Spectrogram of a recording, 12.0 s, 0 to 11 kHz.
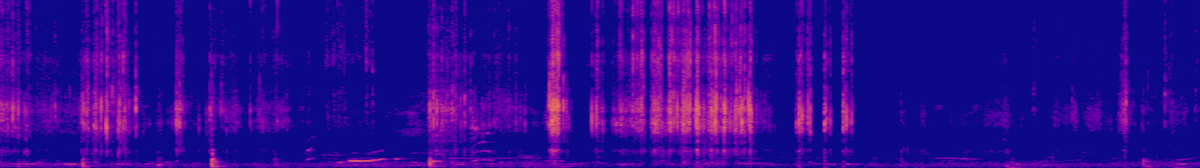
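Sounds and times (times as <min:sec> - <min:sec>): packaging crinkling: 0:00.0 - 0:08.6.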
